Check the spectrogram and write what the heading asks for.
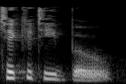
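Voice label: "tickety-boo", English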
